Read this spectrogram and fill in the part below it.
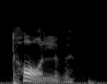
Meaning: twelve
- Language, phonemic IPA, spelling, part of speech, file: Swedish, /tɔlv/, tolv, numeral, Sv-tolv.ogg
